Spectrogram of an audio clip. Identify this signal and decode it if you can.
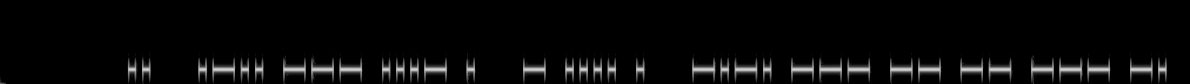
Morse code, heard as a keyed tone, about 17 wpm, 700 Hz. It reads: I LOVE THE COMMON
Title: Sentences from Top 1000 Words - Review Part 3 - 17wpm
